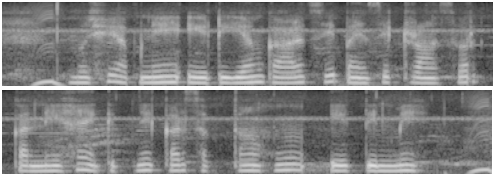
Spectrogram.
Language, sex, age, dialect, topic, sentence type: Hindi, female, 18-24, Garhwali, banking, question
